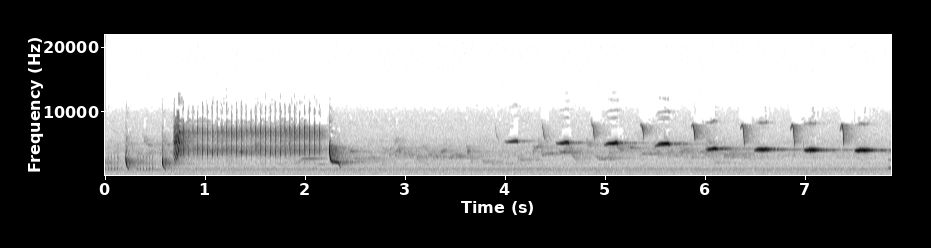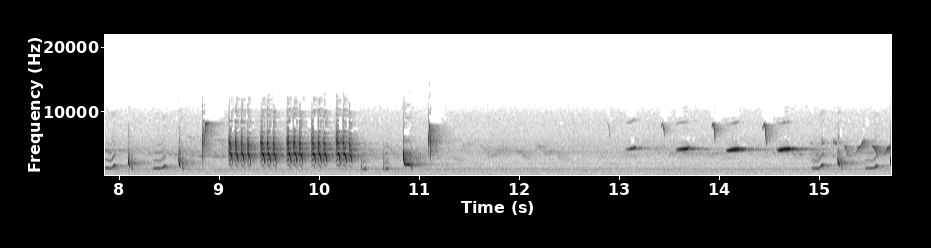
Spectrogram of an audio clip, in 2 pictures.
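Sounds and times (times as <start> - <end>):
thrush nightingale singing: 0.0 - 15.7.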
